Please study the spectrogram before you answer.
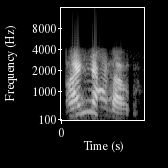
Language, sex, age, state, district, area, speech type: Assamese, female, 60+, Assam, Majuli, rural, conversation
